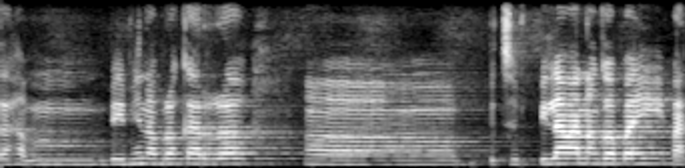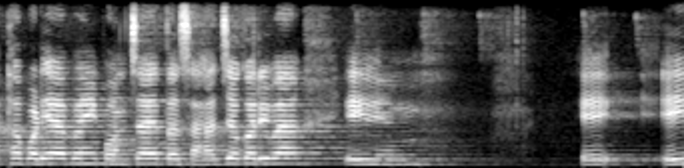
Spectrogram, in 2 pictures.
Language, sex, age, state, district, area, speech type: Odia, female, 30-45, Odisha, Nayagarh, rural, spontaneous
